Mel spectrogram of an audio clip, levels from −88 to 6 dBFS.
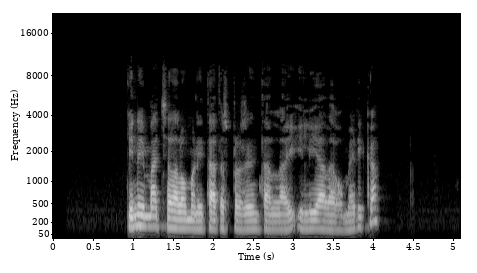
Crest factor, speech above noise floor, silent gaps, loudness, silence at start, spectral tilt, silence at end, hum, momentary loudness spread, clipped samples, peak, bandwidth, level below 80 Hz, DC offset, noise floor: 20 dB; 54 dB; none; -21 LUFS; 0.95 s; -8.5 dB/octave; 1.05 s; none; 10 LU; under 0.1%; -2 dBFS; 9.4 kHz; -62 dBFS; under 0.1%; -74 dBFS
